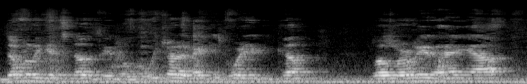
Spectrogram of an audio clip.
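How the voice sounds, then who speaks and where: Noticeable background noise and audible room echo accompany speech at a moderate pace. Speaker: pastor. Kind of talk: sermon. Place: home room. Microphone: camera far.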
